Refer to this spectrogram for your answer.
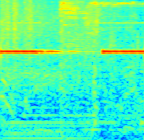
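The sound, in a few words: apartment complex fire alarm being tested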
